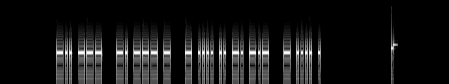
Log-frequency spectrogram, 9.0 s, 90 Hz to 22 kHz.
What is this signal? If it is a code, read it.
Morse code, heard as a keyed tone, about 28 wpm, 700 Hz. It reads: DO NOT THINK THE
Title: Sets of 4 Words 28wpm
